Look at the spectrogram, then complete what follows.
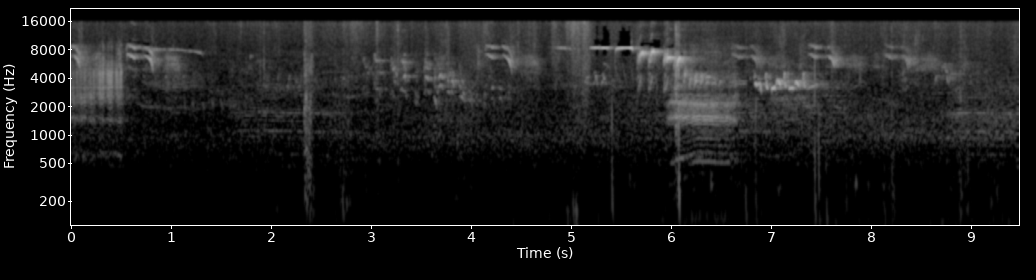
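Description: Sheep bleating faintly: a short bleat at the start and a longer, wavering bleat about six seconds in.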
